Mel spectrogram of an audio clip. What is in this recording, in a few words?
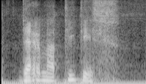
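"dermatitis", Dutch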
